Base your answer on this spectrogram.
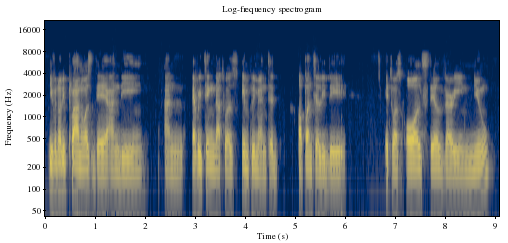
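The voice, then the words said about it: Trinidadian accent. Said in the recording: “from the accent, right? We know that you're not Jamaican. So um, from Trinidad and Tobago”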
